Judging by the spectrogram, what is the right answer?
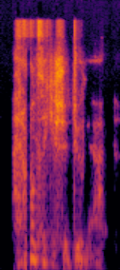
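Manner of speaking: faint, barely voiced, very soft whisper. Describing a little inner voice, imitating a whisper. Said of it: "this very whispering voice saying".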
